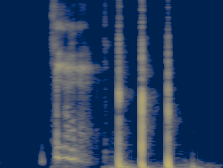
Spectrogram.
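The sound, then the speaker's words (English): Three sharp hand claps in quick, slightly uneven succession, each a crisp snap, coming just after a short burst of rustling noise; no one speaks. “I don't know if the mic picked it up, but I clapped three times.”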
